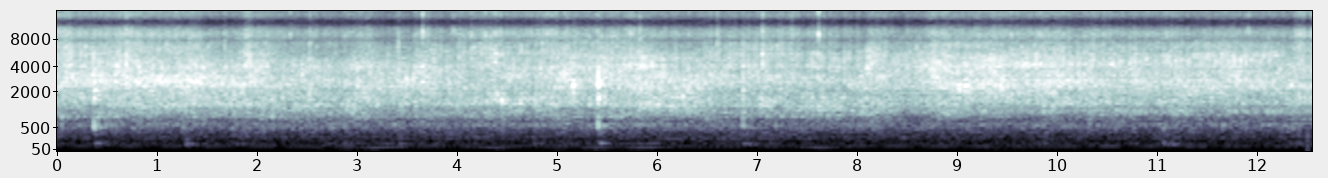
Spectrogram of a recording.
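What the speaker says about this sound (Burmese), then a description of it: "မီးပူချိန်ပြင်းပြင်းလေးနဲ့လုံးဝပြီးကြော်ပေးပါမယ်ရှင်" Pork frying over high heat in a pan while being stirred, a steady dense sizzle with occasional scraping clicks of the utensil, close and loud with no voices.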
